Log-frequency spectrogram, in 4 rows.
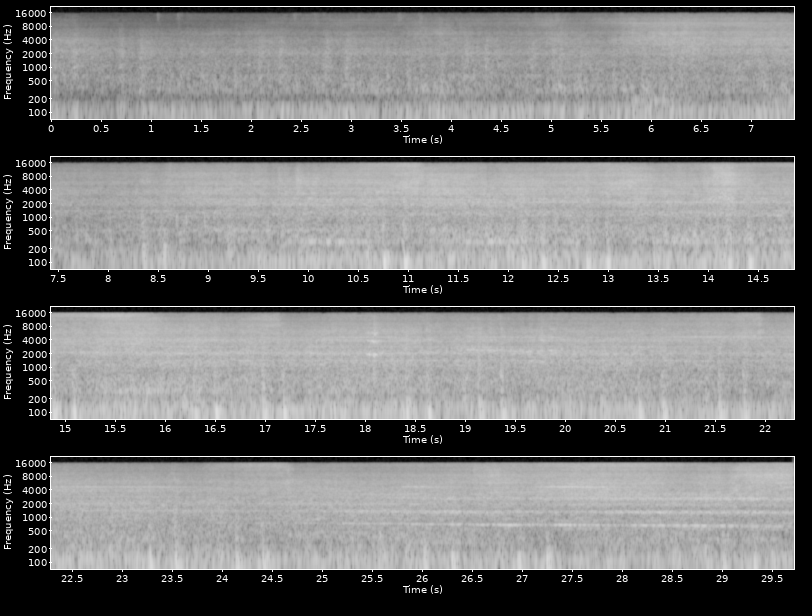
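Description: JR East E001 series (Train Suite Shiki-shima) train departing and running past close by: a low rumble of wheels on rail that grows louder from about ten seconds in, with many short clacks. In the last few seconds a whine joins in and falls slightly in pitch.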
